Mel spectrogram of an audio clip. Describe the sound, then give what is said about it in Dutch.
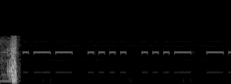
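A radio repeater's tone signal: a short burst of noise, then quick groups of clipped electronic beeps like a dialing sequence, steady in pitch and fairly loud, with no voices. “Ja, dat was de repeater nog eventjes.”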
